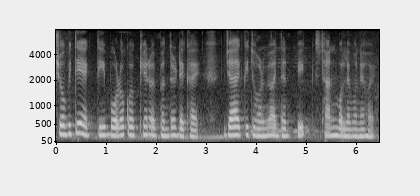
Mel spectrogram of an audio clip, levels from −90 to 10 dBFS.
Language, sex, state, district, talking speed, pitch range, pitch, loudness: Bengali, female, Assam, Kamrup Metropolitan, 130 wpm, 185-215 Hz, 205 Hz, -17 LUFS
